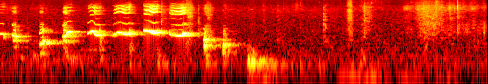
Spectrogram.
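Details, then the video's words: Belgian Malinois puppies during training, screaming: a run of high, wavering whines and yelps, about two per second, drops into a low growl, then quieter rustling and clatter indoors. "Malinois puppies scream"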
